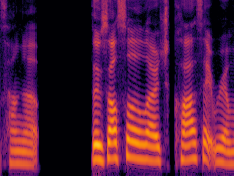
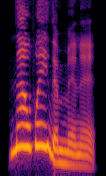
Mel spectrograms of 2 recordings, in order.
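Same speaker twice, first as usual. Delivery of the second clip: higher-pitched, confused protest; startled objection; 8 semitones higher than usual. A narrator's reading. Boy objects to villain adopting him, startled. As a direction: break in with a high, startled objection.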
